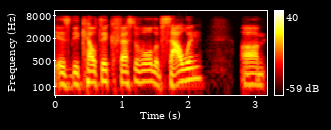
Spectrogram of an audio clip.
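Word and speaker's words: Samhain: understand is the is the Celtic Festival of saan um s h a i n pronounced sawin um this is a a Gaelic tradition right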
